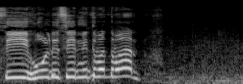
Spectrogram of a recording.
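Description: A battery toy plays a loud, high electronic tune.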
